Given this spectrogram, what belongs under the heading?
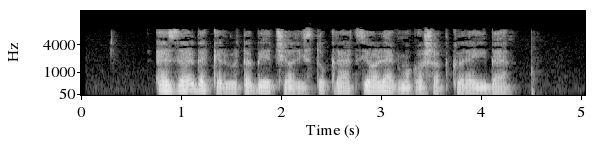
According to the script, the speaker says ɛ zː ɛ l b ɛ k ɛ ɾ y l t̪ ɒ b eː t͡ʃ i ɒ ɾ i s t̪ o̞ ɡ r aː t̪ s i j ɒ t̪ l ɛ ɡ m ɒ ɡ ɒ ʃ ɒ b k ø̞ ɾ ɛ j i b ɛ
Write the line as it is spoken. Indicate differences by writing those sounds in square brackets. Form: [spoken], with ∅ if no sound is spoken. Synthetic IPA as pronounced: ɛ zː ɛ l b ɛ k ɛ ɾ y l t̪ ɒ b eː t͡ʃ i ɒ ɾ i s t̪ o̞ [k] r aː t̪ s i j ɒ [∅] l ɛ ɡ m ɒ ɡ ɒ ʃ ɒ b k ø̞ ɾ ɛ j i b ɛ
